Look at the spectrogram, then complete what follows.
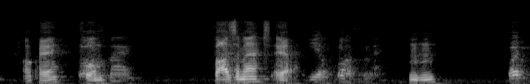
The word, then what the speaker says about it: Fosamax: Now, I'm going to have to take Flosmax. Okay. Flosmax. Fosamax?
